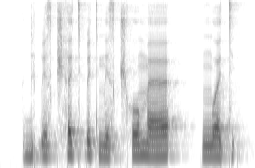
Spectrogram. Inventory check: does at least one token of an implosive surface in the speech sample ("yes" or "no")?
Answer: yes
